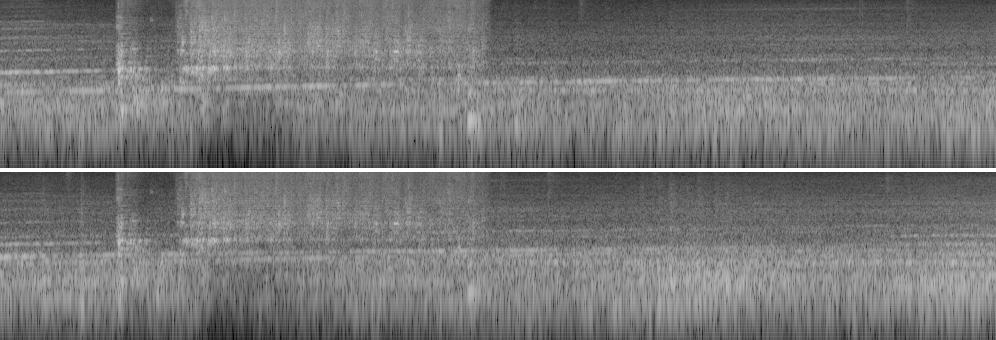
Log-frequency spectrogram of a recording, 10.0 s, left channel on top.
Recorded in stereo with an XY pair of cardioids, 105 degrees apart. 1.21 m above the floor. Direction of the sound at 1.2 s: 25° left.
